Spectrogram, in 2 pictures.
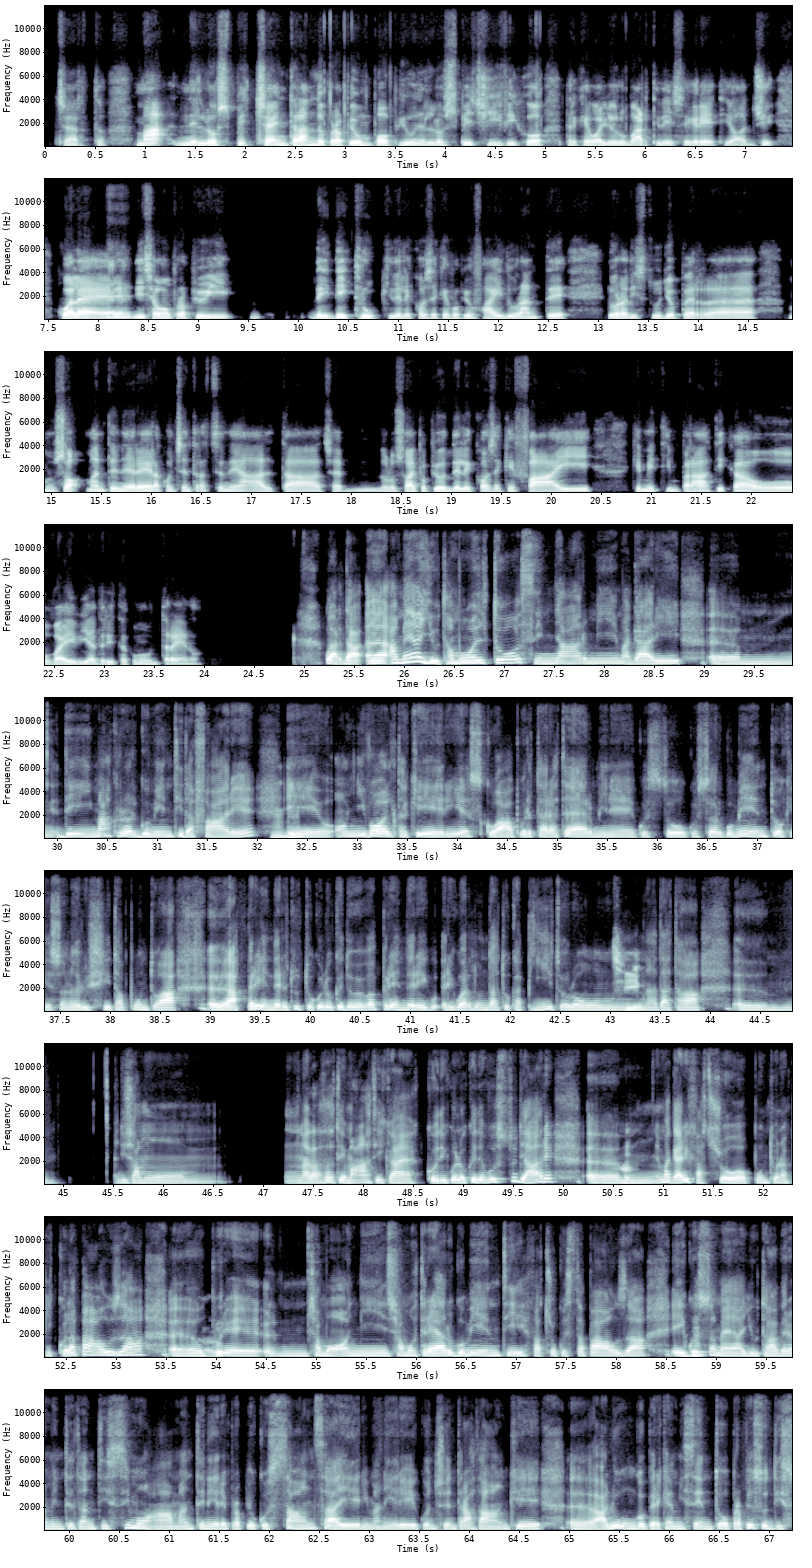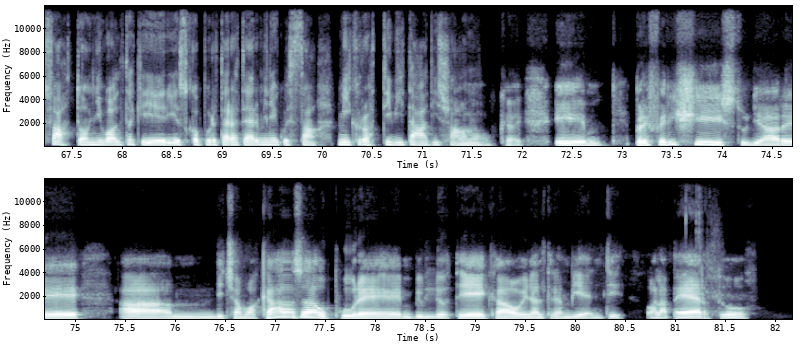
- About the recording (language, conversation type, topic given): Italian, podcast, Come costruire una buona routine di studio che funzioni davvero?
- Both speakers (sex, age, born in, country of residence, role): female, 20-24, Italy, Italy, guest; male, 45-49, Italy, Italy, host
- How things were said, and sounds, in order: other background noise; tapping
